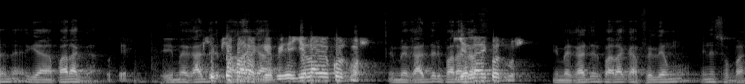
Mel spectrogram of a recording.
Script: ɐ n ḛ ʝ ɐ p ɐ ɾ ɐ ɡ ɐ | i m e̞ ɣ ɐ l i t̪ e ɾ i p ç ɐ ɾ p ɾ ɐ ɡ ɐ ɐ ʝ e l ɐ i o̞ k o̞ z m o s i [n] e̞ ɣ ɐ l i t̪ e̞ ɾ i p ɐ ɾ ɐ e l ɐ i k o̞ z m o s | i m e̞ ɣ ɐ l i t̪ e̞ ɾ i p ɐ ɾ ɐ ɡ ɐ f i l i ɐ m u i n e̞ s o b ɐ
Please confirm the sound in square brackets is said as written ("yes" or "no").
no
